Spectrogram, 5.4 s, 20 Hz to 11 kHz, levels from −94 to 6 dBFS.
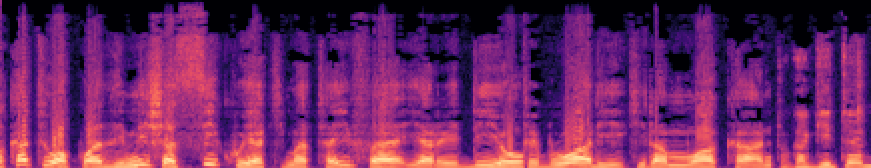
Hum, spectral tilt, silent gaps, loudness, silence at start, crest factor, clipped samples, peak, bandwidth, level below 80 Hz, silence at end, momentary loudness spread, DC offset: none; -6 dB/octave; none; -11 LUFS; 0 s; 10 dB; 0.6%; 0 dBFS; 11 kHz; -48 dBFS; 0 s; 8 LU; under 0.1%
